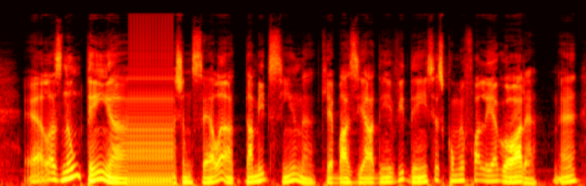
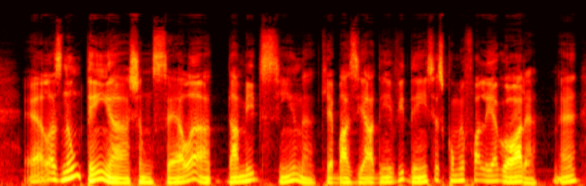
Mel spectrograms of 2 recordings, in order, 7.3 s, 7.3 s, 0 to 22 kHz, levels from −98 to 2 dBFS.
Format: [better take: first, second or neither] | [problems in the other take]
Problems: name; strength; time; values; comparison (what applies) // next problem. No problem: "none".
second | audio freezing; at 1.5 s for 0.5 s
